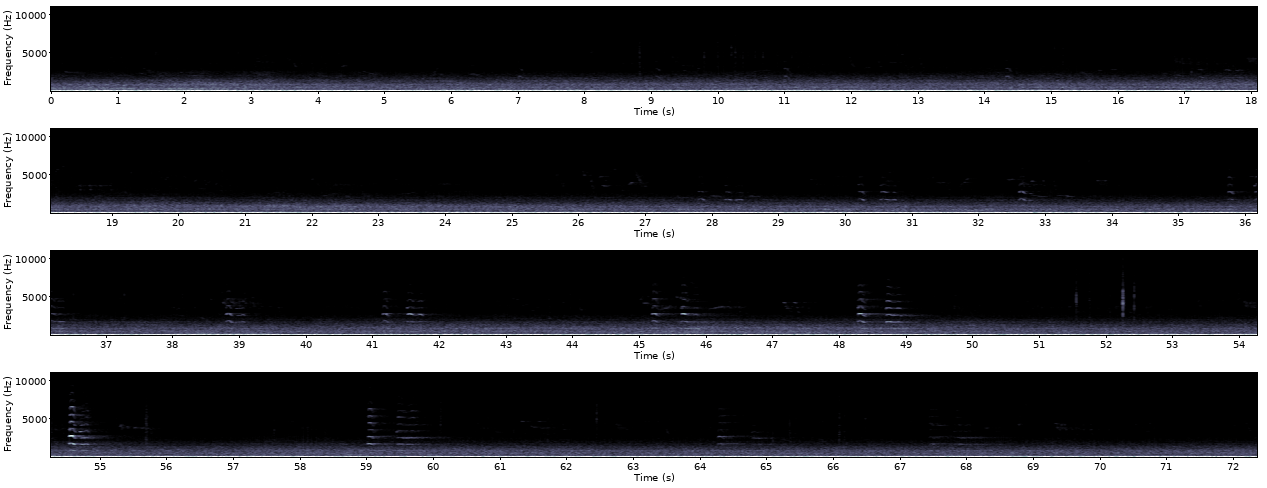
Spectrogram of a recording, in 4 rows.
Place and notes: {"title": "Friedhof Columbiadamm, Berlin - cemetery ambience", "date": "2021-03-31 05:00:00", "description": "05:00 early morning Friedhof Columbiadamm, Berlin, traffic drone, an owl, first birds.\n(remote microphone: PUI AOM 5024 / IQAudio/ RasPi Zero/ 4G modem)", "latitude": "52.48", "longitude": "13.41", "altitude": "51", "timezone": "Europe/Berlin"}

